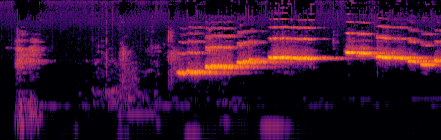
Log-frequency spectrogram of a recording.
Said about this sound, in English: He looked up in the sky and began to whistle a tune. It went something like this.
